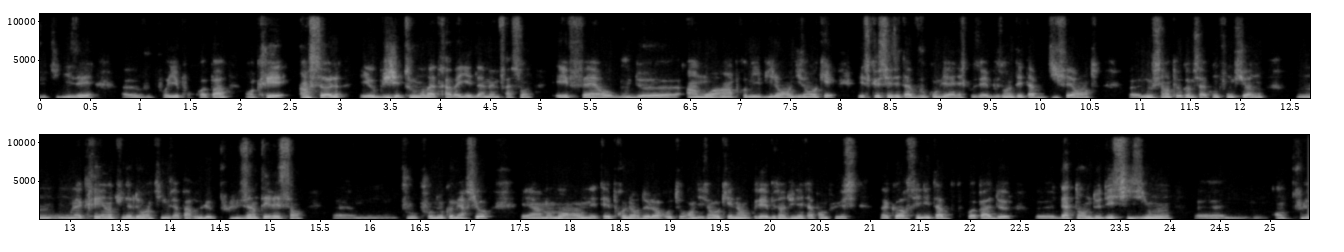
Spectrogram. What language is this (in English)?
French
